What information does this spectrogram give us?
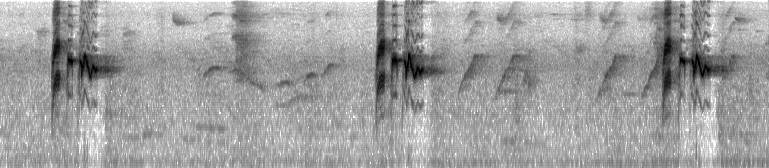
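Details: A sooty-headed bulbul calling out a rival gives three short lively phrases about three seconds apart, each a quick burst of sharp notes rolling into a warbled whistle, with faint soft notes between.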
